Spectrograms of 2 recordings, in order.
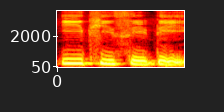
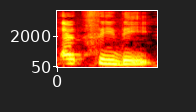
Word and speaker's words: etcd: you pronounce it cuz you cannot say etcd because it diminish the meaning of it it's not the product that Deb right it has to be at CD so yeah you can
